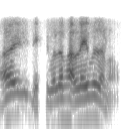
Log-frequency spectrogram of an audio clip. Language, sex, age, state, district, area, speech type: Assamese, male, 30-45, Assam, Lakhimpur, rural, conversation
